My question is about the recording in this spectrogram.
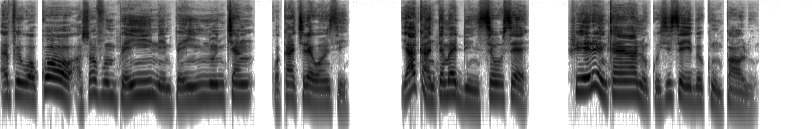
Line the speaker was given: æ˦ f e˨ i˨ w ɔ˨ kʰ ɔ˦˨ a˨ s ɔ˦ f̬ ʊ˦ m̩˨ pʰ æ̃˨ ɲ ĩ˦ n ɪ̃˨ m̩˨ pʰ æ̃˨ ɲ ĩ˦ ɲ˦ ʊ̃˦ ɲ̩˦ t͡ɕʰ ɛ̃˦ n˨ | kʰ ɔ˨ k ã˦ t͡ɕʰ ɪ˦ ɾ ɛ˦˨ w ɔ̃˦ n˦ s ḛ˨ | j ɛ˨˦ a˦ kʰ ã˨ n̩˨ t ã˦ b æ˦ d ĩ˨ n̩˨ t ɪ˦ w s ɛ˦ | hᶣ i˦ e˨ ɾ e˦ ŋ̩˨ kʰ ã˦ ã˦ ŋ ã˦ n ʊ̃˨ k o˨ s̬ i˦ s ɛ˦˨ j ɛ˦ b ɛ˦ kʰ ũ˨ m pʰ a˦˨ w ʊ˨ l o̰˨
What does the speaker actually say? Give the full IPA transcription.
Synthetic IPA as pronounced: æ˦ f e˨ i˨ w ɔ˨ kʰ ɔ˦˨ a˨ s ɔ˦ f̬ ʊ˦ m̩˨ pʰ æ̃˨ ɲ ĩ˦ n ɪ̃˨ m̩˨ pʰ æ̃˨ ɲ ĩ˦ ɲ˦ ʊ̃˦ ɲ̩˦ t͡ɕʰ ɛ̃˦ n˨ | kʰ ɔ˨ k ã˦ t͡ɕʰ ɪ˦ ɾ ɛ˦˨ w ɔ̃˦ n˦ s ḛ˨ | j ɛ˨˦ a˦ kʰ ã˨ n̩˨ t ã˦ m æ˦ d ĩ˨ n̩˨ s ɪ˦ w s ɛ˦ | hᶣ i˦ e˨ ɾ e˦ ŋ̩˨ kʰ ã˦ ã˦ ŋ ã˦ n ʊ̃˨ k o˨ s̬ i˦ s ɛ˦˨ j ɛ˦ b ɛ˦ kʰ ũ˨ m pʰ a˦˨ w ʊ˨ l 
